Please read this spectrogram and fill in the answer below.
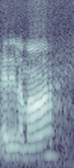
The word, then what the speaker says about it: Hedy Lamarr: One like Hedy Lala, Hedy La. – Hedy Lamarr? – How do you spell it? – H-E-D-Y-L-A-M-A-R-R-R-R-R-R-R-R. – That's it.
